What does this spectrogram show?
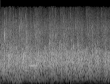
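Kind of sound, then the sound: crowd, audience applauding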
